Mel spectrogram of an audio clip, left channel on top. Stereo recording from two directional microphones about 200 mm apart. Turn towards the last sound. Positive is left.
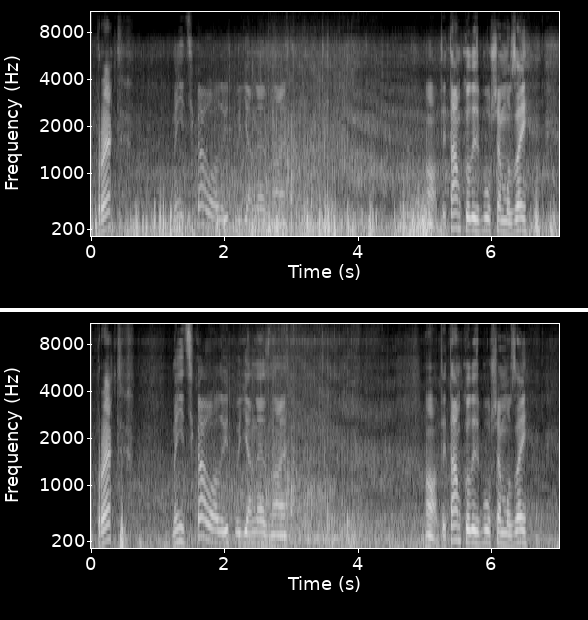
turn(degrees=-5)  # may be behind; listen again after turning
